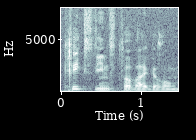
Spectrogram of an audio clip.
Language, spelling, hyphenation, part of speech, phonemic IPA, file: German, Kriegsdienstverweigerung, Kriegs‧dienst‧ver‧wei‧ge‧rung, noun, /ˈkʁiːksdiːnstfɛɐ̯ˌvaɪ̯ɡəʁʊŋ/, De-Kriegsdienstverweigerung.ogg
- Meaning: conscientious objection (refusal to perform military service on the grounds of freedom of thought, conscience, or religion)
